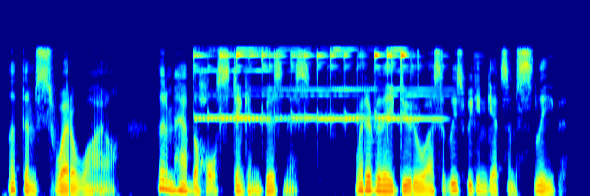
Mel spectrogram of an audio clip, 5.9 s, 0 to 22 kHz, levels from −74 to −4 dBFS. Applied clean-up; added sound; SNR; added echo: classical method Wiener filter.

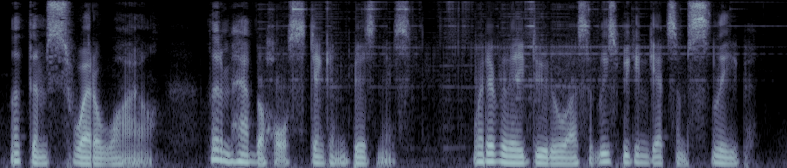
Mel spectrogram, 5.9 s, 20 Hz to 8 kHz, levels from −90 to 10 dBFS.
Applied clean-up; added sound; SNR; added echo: neural separator model SepFormer DNS4.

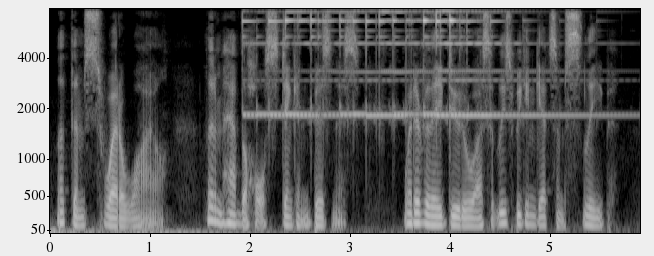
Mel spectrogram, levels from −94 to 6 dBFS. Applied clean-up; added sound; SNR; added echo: none; Bell; 3 dB; none.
